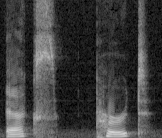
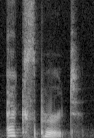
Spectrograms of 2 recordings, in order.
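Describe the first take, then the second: First: Expert split into Ex and pert, said slowly; syllable by syllable. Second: Said in the usual way. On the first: Shown as a demonstration. Teacher sounding out a word for the class, split slow. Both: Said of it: "read across and then put together".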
